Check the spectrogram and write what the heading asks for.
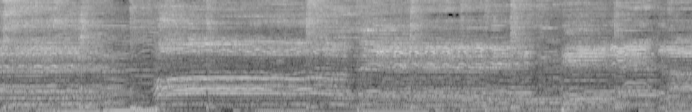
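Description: Several male voices singing a Croatian folk song together over a live band with accordion, holding long notes with vibrato from about two seconds in.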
